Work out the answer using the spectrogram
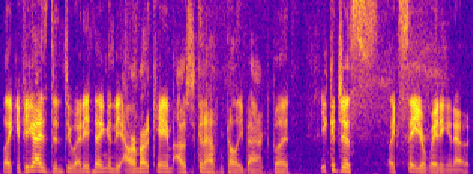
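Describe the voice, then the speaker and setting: Bright-voiced male game master. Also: medium pitch, fast talker, poor audio. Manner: laughing, stammering on restarts. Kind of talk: narrating a tabletop game.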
